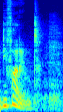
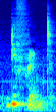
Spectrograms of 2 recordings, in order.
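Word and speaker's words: different: আমরা অনেকেই বলে থাকি ডিফারেন্ট, কিন্তু উচ্চারণটা মোটেই ডিফারেন্ট না, উচ্চারণটা কি হবে বলেন তো, ডিফারেন্ট। আপনি একটু খেয়াল করলে দেখলেই বুঝতে পারবেন এটা হবে হচ্ছে ডিফারেন্ট। এবং আমরা বলি ডেভেলপ, উচ্চারণটা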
